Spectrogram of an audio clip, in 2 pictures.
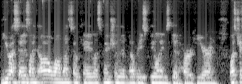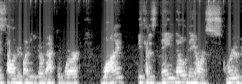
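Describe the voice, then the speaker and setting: A man speaks at a moderate pace with a fairly high pitch and ordinary pitch variation. His tone is dark and mellow, and somewhat breathy. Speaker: prepper podcast host. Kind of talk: monologue commentary. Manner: earnest, emphatic.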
